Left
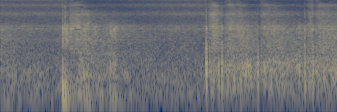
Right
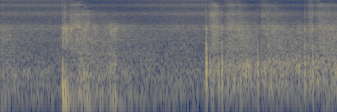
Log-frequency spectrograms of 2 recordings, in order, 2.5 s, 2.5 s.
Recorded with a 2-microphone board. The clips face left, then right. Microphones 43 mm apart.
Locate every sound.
Only background noise.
